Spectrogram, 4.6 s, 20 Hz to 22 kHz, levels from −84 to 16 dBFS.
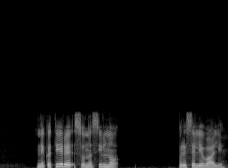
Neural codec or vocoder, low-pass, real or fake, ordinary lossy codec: none; 7.2 kHz; real; none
